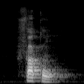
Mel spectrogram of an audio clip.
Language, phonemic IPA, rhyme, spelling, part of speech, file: Dutch, /ˈfɑ.kəl/, -ɑkəl, fakkel, noun, Nl-fakkel.ogg
- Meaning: torch (a stick with a flame at one end)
